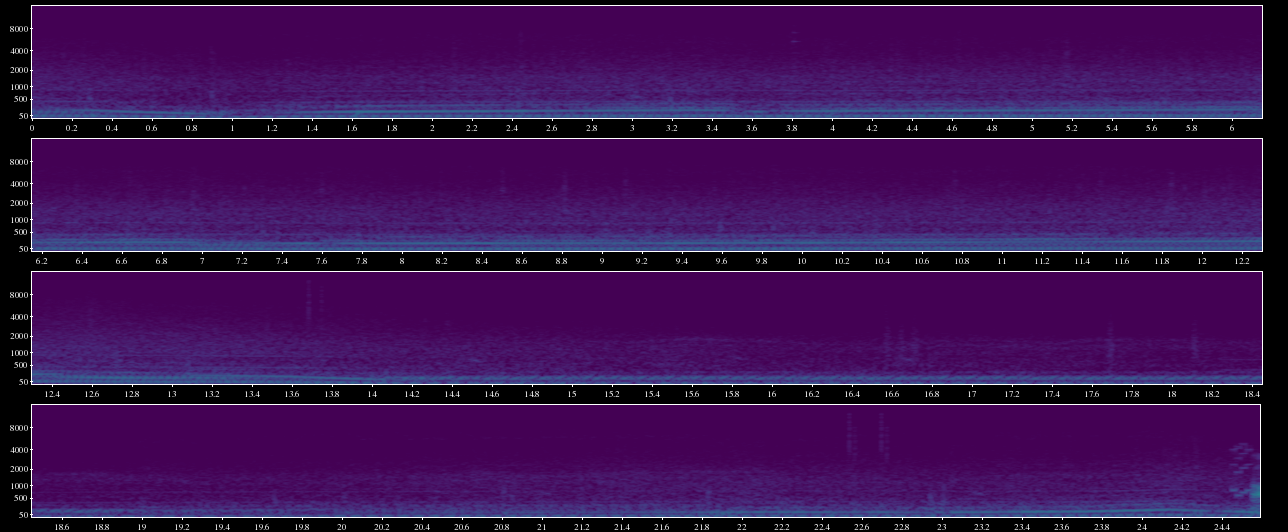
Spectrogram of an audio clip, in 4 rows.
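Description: Steady car engine drone in GTA 5 while towing another vehicle, rising and falling in pitch with shifts in throttle, a drop and lull around midway, then revving again, with no talking.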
